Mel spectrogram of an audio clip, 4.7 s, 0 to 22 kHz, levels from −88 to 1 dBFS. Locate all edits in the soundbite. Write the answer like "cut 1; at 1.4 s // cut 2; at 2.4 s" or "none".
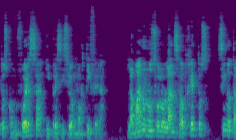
cut 1; at 2.4 s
